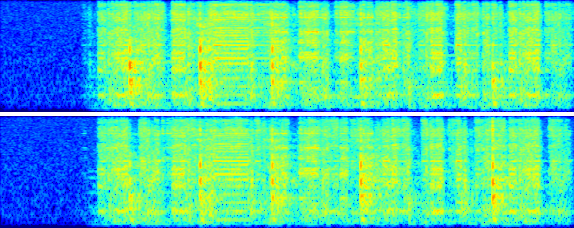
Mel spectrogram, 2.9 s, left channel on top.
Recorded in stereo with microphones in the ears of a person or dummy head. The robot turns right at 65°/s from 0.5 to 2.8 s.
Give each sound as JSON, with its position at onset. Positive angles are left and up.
{"t": 0.6, "sound": "chopping", "side_deg": 50}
